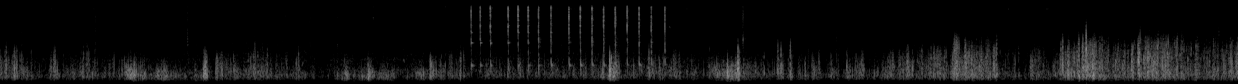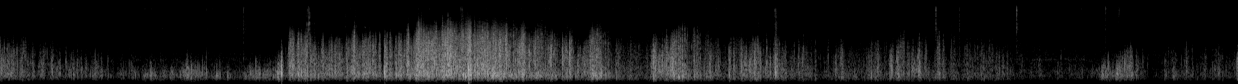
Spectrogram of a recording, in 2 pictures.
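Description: Hand work on a welded-wire animal-proof fence: scattered clicks and knocks, a quick run of clicks lasting about two seconds around the fifth second, and a longer noisy rustle a little past the middle, the loudest sound.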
